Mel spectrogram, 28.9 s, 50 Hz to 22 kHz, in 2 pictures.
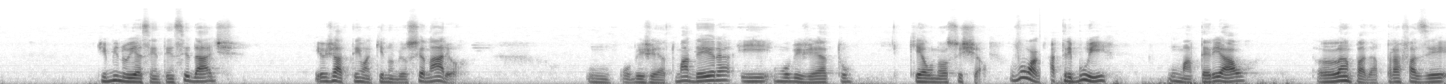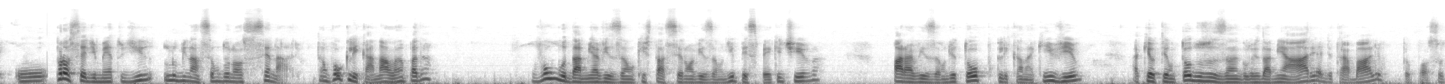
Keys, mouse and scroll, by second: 0.4 click, 4.4-6.5 middle drag, 18.9-20.7 right drag.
